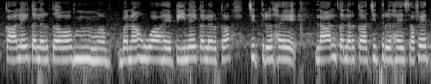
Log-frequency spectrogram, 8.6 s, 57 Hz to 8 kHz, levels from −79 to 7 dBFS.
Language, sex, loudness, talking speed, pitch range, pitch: Hindi, female, -12 LUFS, 130 wpm, 240-255 Hz, 245 Hz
